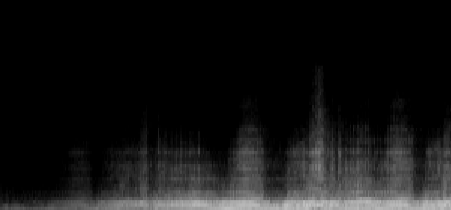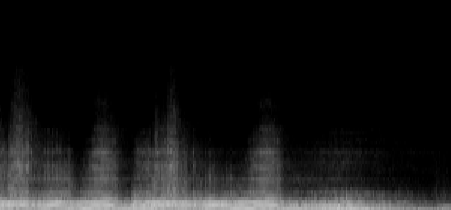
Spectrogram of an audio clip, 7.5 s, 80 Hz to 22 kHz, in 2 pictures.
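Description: BMW F82 M4's twin-turbo inline-six revved repeatedly through an Fi Exhaust valved catback with catless downpipe. There are about six quick rises in pitch, each falling back more slowly, and it stops just before the end.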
